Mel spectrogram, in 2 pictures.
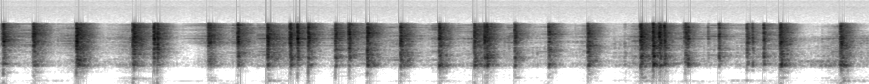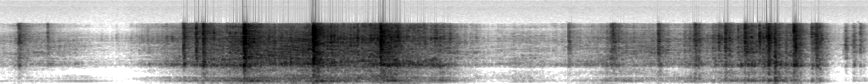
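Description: Two plastic Beyblade Burst spinning tops clashing in a plastic stadium: rapid, irregular sharp clicks as they strike each other. About eight seconds in comes a dense two-second rattling clatter. After a short pause the clicking picks up again near the end.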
